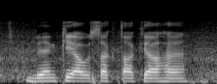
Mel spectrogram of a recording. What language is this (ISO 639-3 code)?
mai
